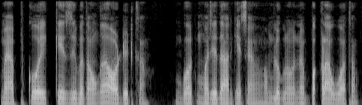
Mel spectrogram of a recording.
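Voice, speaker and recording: A man's voice: mid-range voice, monotone, normal speed, gravelly, clear, resonant tone, highs cut off. A man teaching an accounting class, coaxing answers with repeated questions and acting out little dialogues. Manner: playful, acts out little dialogues. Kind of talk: classroom lecture.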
